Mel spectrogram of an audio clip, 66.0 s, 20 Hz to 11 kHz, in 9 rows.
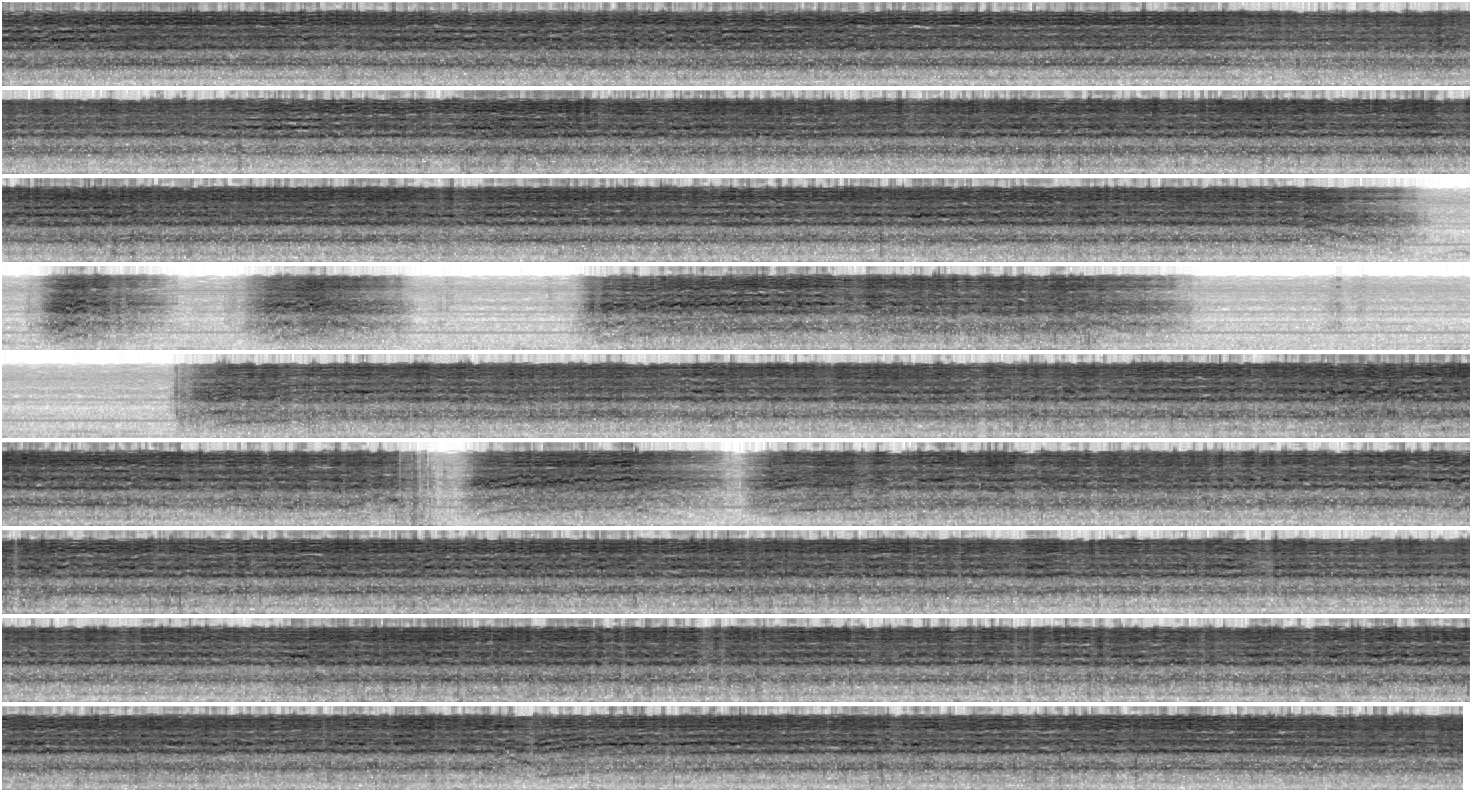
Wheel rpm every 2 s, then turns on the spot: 220, 210, 230, 220, 230, 220, 230, 230, 230, 230, 170, 40, 80, 180, 0, 140, 230, 230, 220, 140, 140, 220, 230, 230, 240, 230, 230, 240, 230, 230, 220, 220, 220.
22-24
